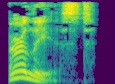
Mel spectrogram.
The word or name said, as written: earliest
